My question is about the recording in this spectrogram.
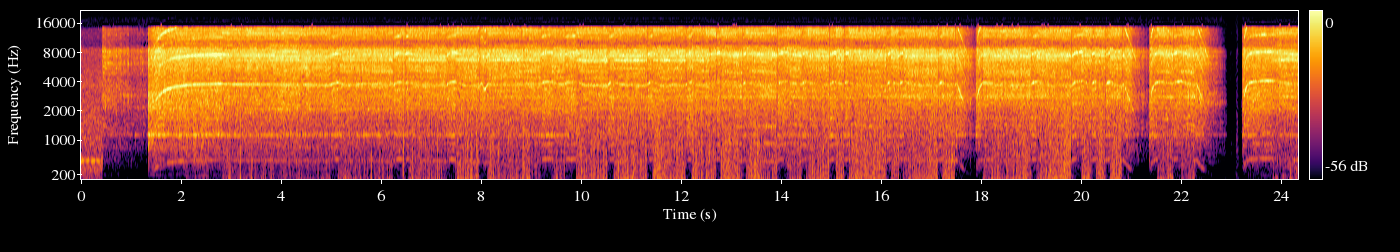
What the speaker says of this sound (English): This is the first pass with the grinder there.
